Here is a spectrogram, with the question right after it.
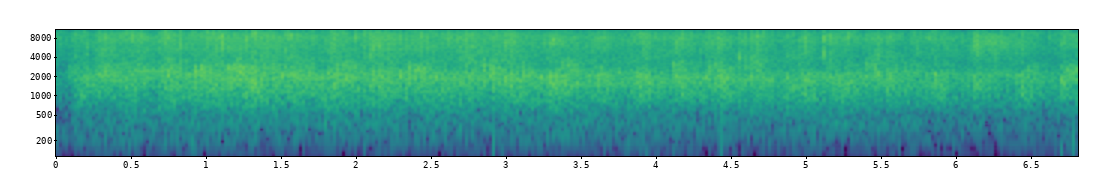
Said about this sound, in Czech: Zbor … nás dneska bude provázet počas programu svými písněmi, ale předtím, než začne, bychom jim mohli přivítat potleskem drobným.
